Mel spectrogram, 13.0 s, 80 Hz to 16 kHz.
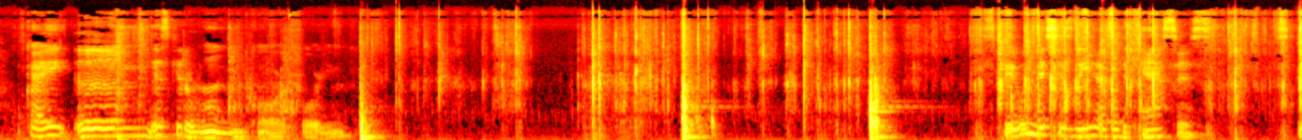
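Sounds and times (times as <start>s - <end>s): cards being shuffled: 3.8s - 13.0s.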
